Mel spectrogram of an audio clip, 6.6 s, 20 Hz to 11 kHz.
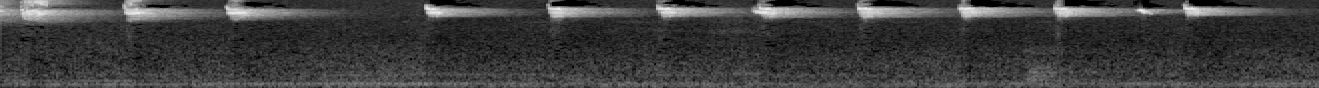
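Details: Nestling black redstarts calling from the nest in Portugal in mid-May 2020, recorded close up: a run of high, piercing squeaks, several quickly, a short pause, then a steady series of about eight more.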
